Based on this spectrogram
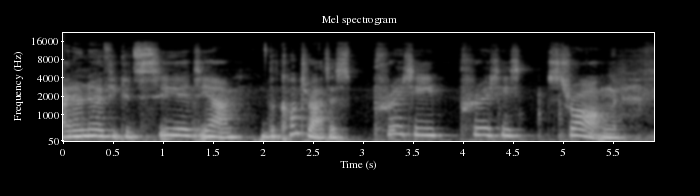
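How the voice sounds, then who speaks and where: This woman's voice is somewhat breathy. Her pitch sits fairly high. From Romania. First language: Romanian. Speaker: cooking vlogger. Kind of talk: cooking tutorial with casual chat. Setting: home kitchen. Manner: casual, hesitant with many fillers.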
